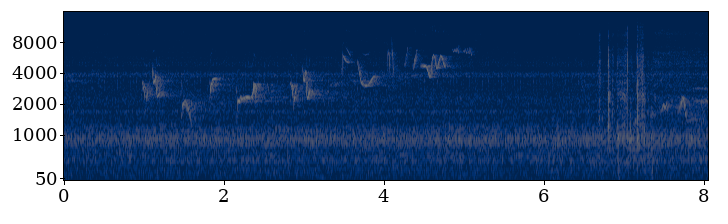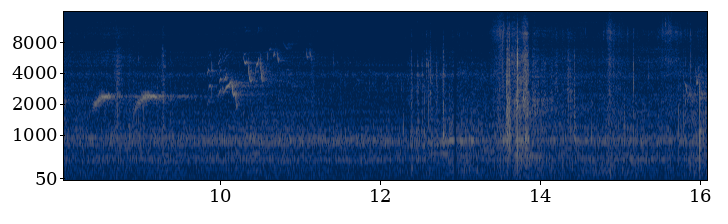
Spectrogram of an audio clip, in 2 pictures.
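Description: A songbird singing two phrases of quick, high, sweeping chirps. Several sharp crackles and knocks come near the end and are the loudest sounds.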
